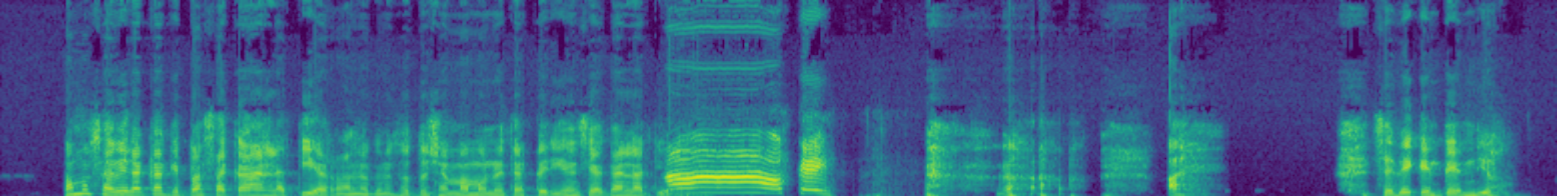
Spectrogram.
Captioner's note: laughs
